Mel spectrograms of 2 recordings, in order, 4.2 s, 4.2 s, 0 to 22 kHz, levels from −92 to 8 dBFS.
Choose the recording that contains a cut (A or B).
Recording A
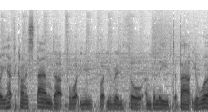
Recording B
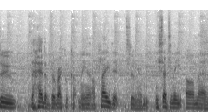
B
